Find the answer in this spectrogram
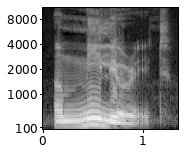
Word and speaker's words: ameliorate: it's a Latin expression ameliorate it means to improve a bad situation to make things better remember the stress is on the second syllable ameliorate for example after the flood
